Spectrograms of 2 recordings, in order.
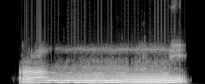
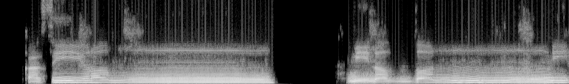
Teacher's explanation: ada tanwin bertemu dengan huruf mim, yaitu huruf idgham bi gunnah. Masuknya dengan dengung.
